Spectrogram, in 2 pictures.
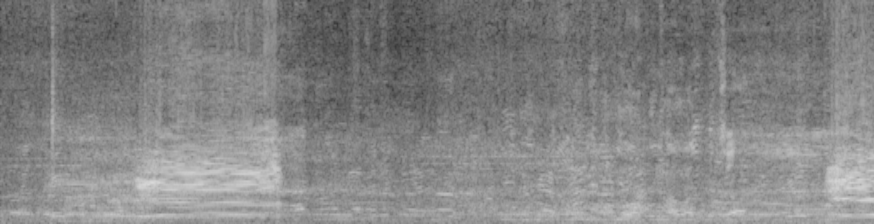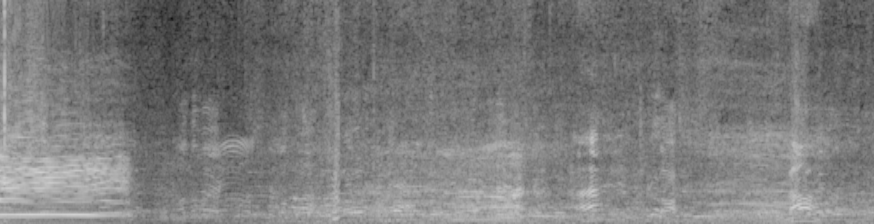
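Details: Calves at a Bangladeshi cattle market in Dhaka moo repeatedly: a drawn-out call, a louder strained bellow a few seconds later, and a fainter one near the end. Throughout, men haggle and talk amid market bustle.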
